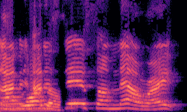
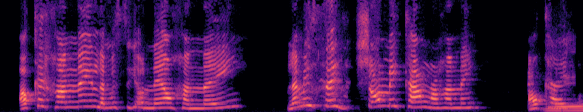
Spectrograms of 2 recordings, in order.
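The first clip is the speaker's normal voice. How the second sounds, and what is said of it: Put-on nail lady accent. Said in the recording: “people say it's kind of racial if you do like the nail lady accent, but I be having my parents rolling on the floor doing nail lady accent ... Oh, you gotta do one for us”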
